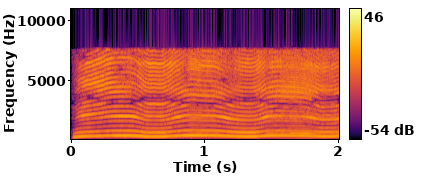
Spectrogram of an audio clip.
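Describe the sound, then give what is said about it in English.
A voice imitates the engine whine of a Tupolev Tu-154 airplane: one loud, sustained, buzzy tone lasting about two seconds, its pitch wavering slowly up and down, with no words spoken. “You sound like a Tupolev engine.”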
